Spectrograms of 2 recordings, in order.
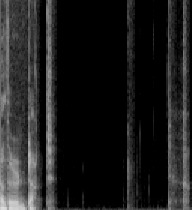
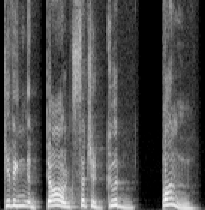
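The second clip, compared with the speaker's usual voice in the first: swearing; 13 semitones higher, 5 dB louder than usual. Acted. Inn boy raging at the wasted bun, outraged cry. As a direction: howl it in outrage. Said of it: "swore the inn boy".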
